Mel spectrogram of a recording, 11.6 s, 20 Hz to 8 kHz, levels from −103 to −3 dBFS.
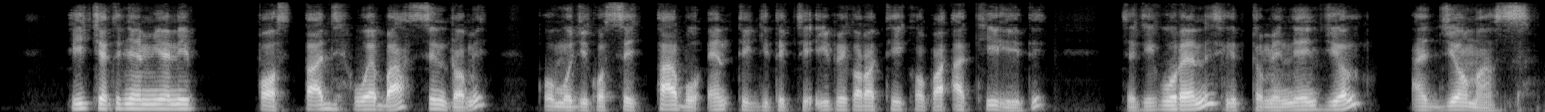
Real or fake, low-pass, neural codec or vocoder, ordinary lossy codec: fake; 7.2 kHz; codec, 16 kHz, 4 kbps, FunCodec, trained on LibriTTS, 50 frames a second; none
